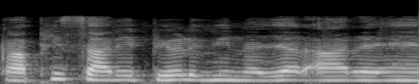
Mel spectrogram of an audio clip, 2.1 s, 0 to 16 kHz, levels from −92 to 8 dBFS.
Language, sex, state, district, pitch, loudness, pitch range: Hindi, male, Jharkhand, Deoghar, 190 Hz, -18 LUFS, 180-195 Hz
